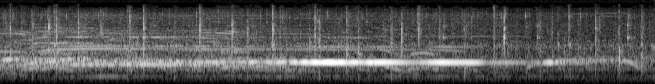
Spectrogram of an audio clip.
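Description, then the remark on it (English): A large outdoor crowd gathered in mourning murmurs and calls out continuously, many overlapping voices blending into a steady din with occasional louder swells and shouts rising above the hubbub. “How is that any different from me and my mob standing here in this crowd mourning?”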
